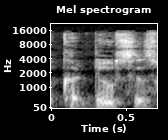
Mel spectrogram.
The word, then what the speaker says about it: caduceus: mercury as they call him in Rome the caduceus wand and you guys look up the caduceus wand it's spelled see a D you see EU s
